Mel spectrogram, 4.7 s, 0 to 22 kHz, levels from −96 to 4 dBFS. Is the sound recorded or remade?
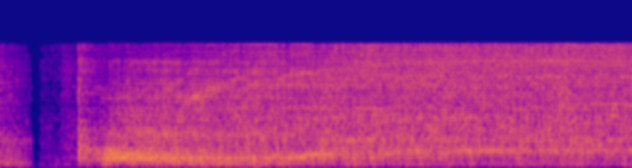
remade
